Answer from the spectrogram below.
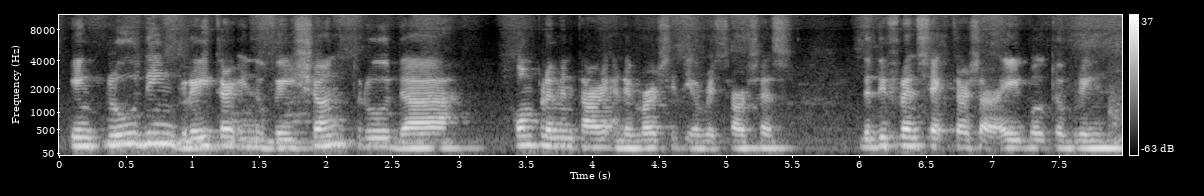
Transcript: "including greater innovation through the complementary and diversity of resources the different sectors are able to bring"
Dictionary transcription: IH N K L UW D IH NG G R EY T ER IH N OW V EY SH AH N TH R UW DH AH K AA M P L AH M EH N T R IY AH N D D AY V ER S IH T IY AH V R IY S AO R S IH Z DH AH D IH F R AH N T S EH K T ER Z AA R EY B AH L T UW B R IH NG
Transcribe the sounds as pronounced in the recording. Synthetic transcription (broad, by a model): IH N K L UW D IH NG G R EY T ER IH N OW V EY SH AH N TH R UW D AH K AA M P L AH M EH N T R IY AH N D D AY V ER S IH T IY AH V R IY S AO R S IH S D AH D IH F R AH N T S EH K T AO S AA R EY B AH L T UW B R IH NG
